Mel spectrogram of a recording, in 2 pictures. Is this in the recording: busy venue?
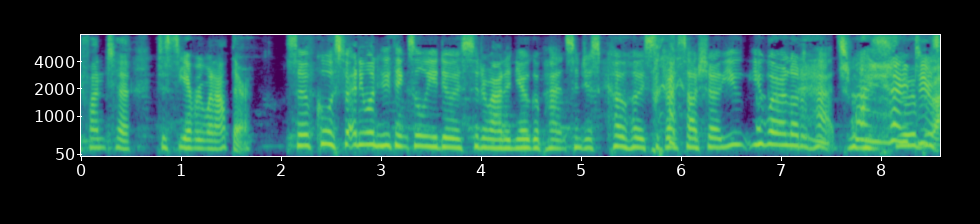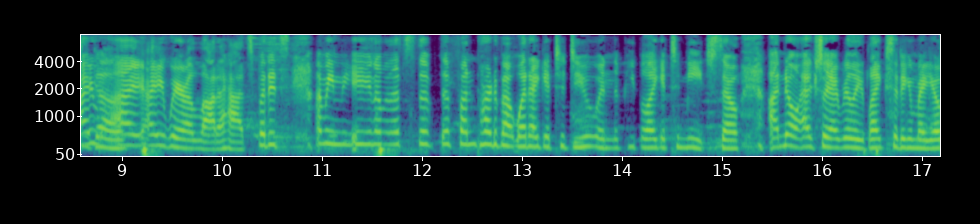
yes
